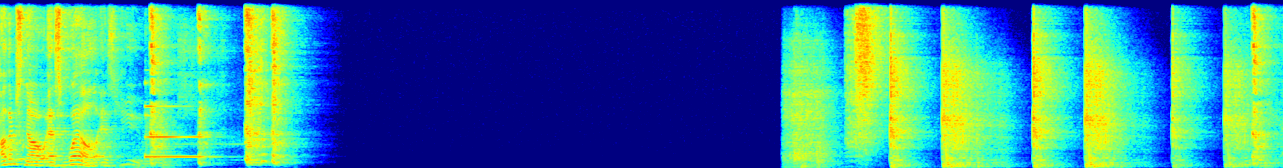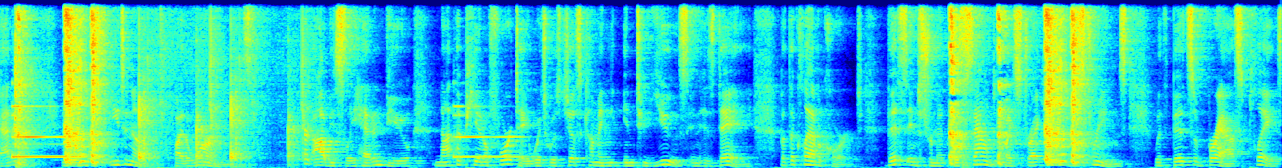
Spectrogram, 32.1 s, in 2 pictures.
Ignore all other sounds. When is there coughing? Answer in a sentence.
You can hear the coughing from 1.9 to 3.6 s, from 15.7 to 17.4 s and from 27.9 to 29.7 s.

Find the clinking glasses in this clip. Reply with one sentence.
The clinking glasses can be heard from 1.8 to 2.6 s, from 16.2 to 17.0 s and from 21.7 to 22.8 s.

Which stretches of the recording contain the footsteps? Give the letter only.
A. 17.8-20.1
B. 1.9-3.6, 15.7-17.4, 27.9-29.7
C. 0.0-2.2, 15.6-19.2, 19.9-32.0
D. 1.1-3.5
A.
